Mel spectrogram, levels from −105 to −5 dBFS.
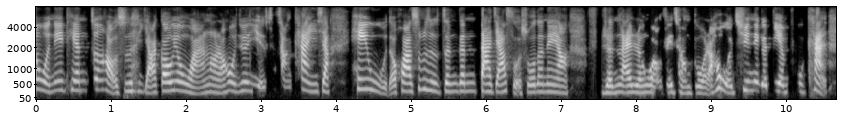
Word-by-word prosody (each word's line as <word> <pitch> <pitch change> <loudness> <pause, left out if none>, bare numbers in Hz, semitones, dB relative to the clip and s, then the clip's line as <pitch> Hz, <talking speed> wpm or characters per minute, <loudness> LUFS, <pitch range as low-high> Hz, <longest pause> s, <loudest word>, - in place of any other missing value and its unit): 我 305 -4 -1
那 290 +4 0
天 295 -1 -1
正 330 -2 -4
好 - - +2
是 265 +5 -3
牙 225 - 0
膏 275 +3 +1
用 285 -2 -3
完 200 -2 -3
了， 230 -1 -4
然 215 +1 -3
后 285 - -3
我 275 - -5
就 275 +3 -7
也 285 - -4 0.2
是 - - -15 0.2
想 - - -2
看 310 -5 +5
一 250 - -11
下 - - +1 0.3
黑 335 -1 +9
五 250 - -11
的 210 +5 -4
话， 260 +2 +4
是 340 +7 -3
不 330 - -8
是 285 -4 -7
真 255 +2 -5
跟 270 0 -4
大 255 -1 +6
家 240 -1 +3
所 265 - -3
说 230 +3 -5
的 250 +1 -6
那 245 0 -2
样， 215 -3 +1 0.4
人 215 -1 -4
来 220 -1 +5
人 225 -1 -4
往 230 -2 -1
非 230 - -2
常 205 -1 -4
多。 205 -1 -7
然 - - +1
后 360 - +1
我 265 - -4
去 295 +8 +2
那 290 -1 +1
个 235 -2 -1
店 265 -3 +2
铺 255 - -15
看， 225 - +7
255 Hz, 300 characters per minute, -24 LUFS, 225-285 Hz, 0.4 s, 黑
